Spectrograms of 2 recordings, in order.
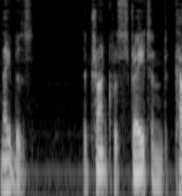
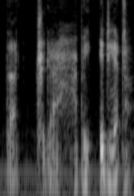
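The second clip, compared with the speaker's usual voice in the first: a furious whispered snarl; 8 semitones higher, 4 dB quieter than usual. A narrator's reading. Bruce curses Hendry for firing, whispered snarl. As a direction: spit it out in a whisper, seething. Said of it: "snarled Bruce".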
